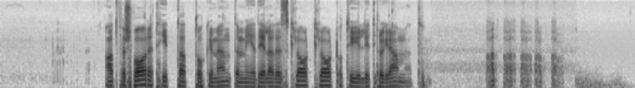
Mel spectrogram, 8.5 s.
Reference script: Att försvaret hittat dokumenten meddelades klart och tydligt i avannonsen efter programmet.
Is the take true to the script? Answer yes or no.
no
